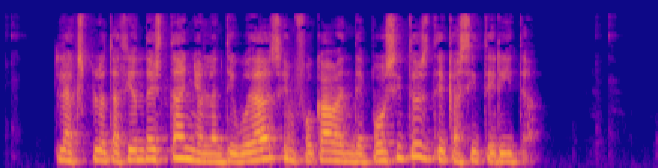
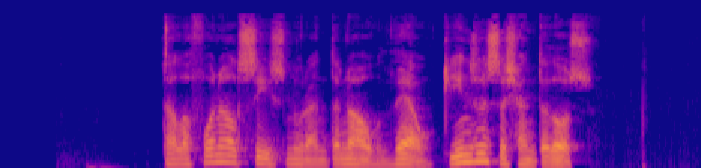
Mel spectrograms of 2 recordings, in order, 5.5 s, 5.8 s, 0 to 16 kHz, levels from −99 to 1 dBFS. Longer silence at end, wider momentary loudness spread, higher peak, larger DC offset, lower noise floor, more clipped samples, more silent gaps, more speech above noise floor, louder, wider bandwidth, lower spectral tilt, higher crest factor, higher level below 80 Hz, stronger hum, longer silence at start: first, 1.05 s vs 0.9 s; about the same, 7 LU vs 8 LU; first, -8 dBFS vs -16 dBFS; neither; about the same, -76 dBFS vs -77 dBFS; neither; neither; first, 52 dB vs 44 dB; first, -25 LUFS vs -34 LUFS; about the same, 11.5 kHz vs 11.5 kHz; about the same, -5 dB/octave vs -4.5 dB/octave; about the same, 18 dB vs 20 dB; about the same, -66 dBFS vs -62 dBFS; neither; second, 0.45 s vs 1.35 s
